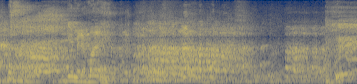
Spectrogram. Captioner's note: audience laughing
